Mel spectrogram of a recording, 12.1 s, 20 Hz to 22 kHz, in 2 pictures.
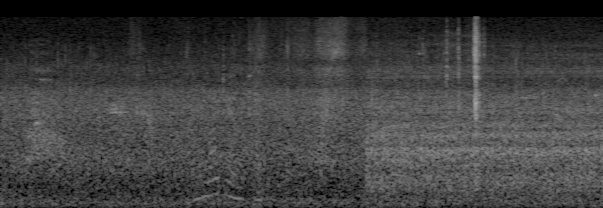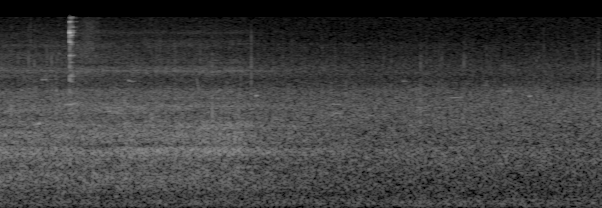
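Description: Gas canister cooker (Firemaple Star X1) being lit: a steady gas hiss starts suddenly about four seconds in, with two sharp igniter clicks, then the burner runs and the hiss eases a little after about eight seconds as the flame is turned down to heat slowly.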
